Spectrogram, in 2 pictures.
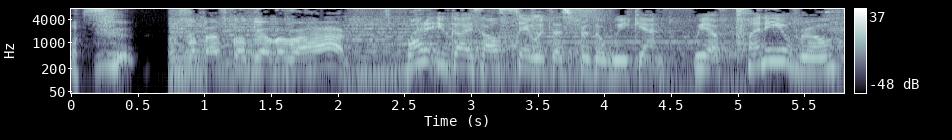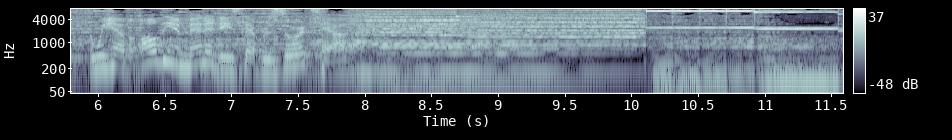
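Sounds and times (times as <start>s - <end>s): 
speech: 0.0s - 8.5s
loud bells jingling: 5.1s - 11.5s.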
